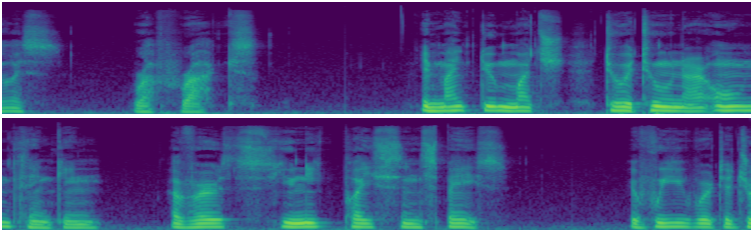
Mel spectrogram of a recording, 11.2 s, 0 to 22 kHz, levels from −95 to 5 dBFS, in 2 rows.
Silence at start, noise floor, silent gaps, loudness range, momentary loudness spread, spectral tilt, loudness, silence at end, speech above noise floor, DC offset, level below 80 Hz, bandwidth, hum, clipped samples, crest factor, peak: 0 s; -58 dBFS; none; 5 LU; 16 LU; -6.5 dB/octave; -23 LUFS; 0 s; 36 dB; under 0.1%; -50 dBFS; 15.5 kHz; none; under 0.1%; 16 dB; -8 dBFS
